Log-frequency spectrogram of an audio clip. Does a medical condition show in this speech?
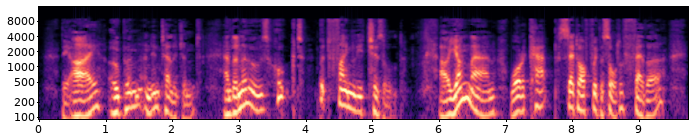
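No.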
